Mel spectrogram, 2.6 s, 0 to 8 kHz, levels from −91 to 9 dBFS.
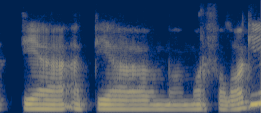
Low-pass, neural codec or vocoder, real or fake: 7.2 kHz; none; real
